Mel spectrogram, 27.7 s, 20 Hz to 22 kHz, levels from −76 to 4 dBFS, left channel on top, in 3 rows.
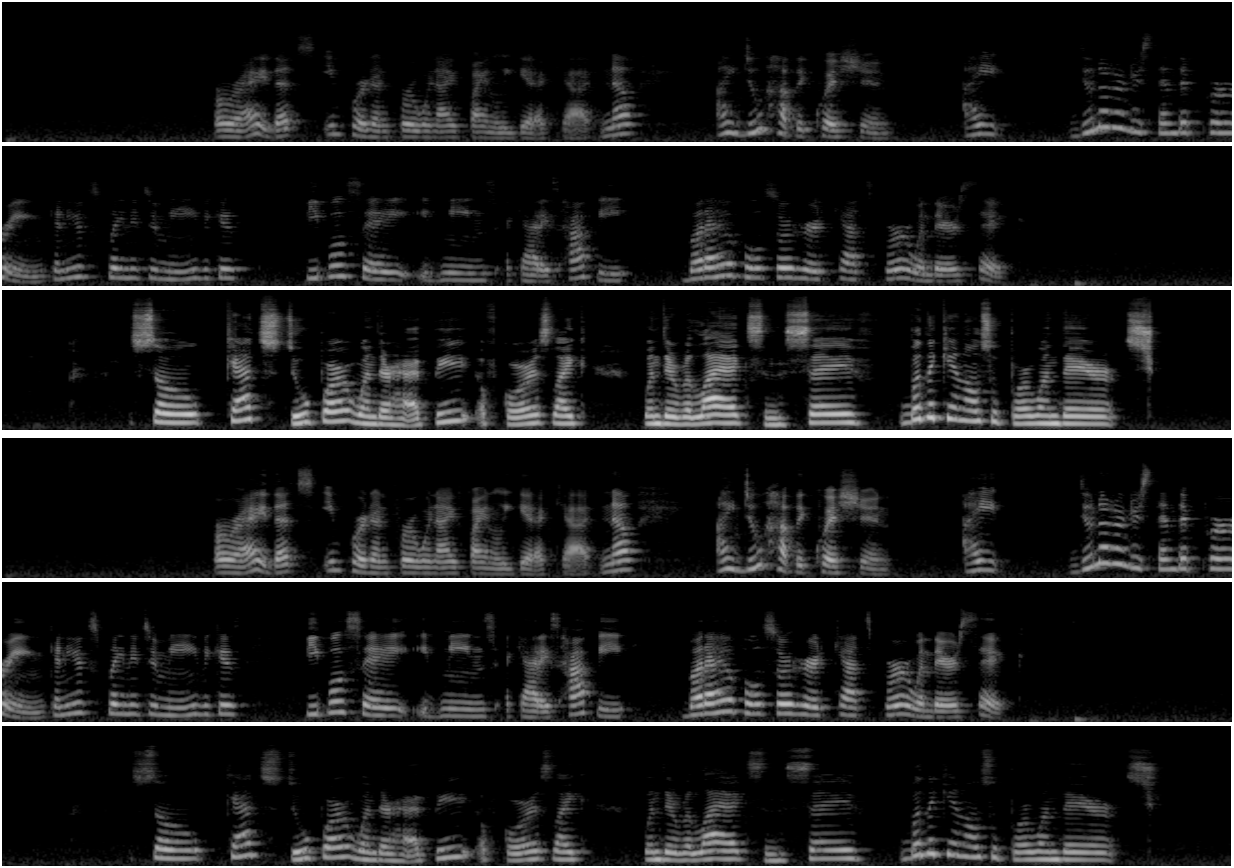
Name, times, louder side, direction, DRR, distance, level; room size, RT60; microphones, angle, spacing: voice 1, 1.6-4.8 5.3-6.6 7.2-7.5 8.0-11.0 11.5-13.9 14.3-16.7, right 5 dB, 45° right, 0.7 m, -32 dB
voice 2, 19.4-22.8 23.3-24.9 25.2-27.1, left 8 dB, 75° left, 0.4 m, -24 dB
7.5 x 6.7 x 3.0 m
head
